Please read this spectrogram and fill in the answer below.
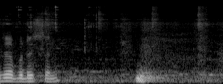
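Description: A man's voice making a short sound in the first half second, then background noise with one dull knock about one and a half seconds in.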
